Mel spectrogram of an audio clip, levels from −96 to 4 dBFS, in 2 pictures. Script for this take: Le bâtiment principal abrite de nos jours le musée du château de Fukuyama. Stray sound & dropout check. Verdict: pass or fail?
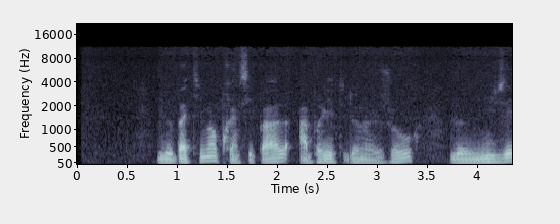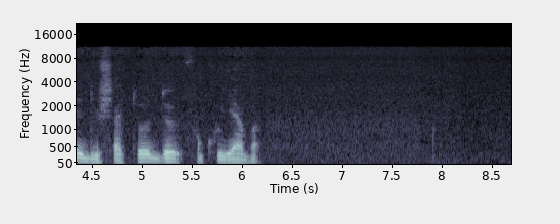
pass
